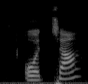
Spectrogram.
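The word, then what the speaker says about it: お茶: Обратим внимание на чтение слога ча, оча, оча. Я тут написала, что слово оча может переводиться как японский чай, а также может переводиться как зеленый чай. В принципе, слово «оча» собирательное, точно так же, как и «саке».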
